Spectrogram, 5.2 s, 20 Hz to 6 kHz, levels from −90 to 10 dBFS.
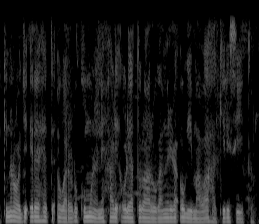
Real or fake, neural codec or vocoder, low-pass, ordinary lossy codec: real; none; 5.4 kHz; none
